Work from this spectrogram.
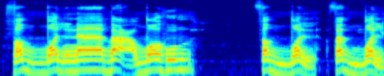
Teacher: Kita tidak boleh baca huruf dha dengan bacaan yang tipis. Kalau tipis, dah jadi huruf dal. Faddal. Di sini kita harus membacanya dengan bacaan yang tebal.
